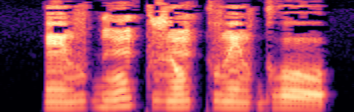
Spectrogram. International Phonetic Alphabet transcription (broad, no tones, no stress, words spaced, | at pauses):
ẽvɡũk zõk vẽvɡʱo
